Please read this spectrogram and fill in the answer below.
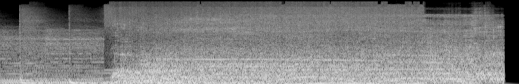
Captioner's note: hellish roar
